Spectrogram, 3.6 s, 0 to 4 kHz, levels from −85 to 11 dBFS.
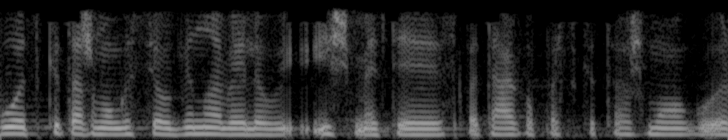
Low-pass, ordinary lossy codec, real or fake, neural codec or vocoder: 3.6 kHz; MP3, 32 kbps; real; none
